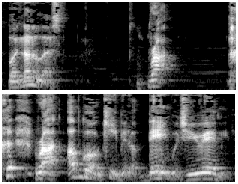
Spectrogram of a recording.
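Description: A hoarse man hosting his own show, giving blunt, slangy casual commentary and often asking "you feel me". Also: a little high, expressive, unhurried, sharp tone, faint music behind. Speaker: host.

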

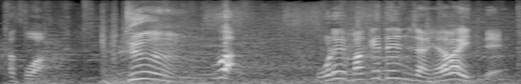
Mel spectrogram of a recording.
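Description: Excitable Kansai man calling his game. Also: very high voice, fast. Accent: Kansai Japanese. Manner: excitable, shouts and laughs at big plays. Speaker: gameplay commentator. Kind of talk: live game commentary. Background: background music.

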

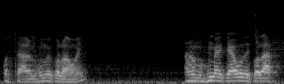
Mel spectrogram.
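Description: A young man giving casual gameplay commentary, excitable, swearing often and talking to himself as he plays. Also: fairly high pitch, racing, muffled recording, slight background noise. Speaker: gaming streamer.

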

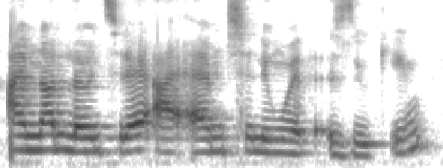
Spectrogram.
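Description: A young woman from South Africa hosts an interview in a bright studio. She talks in a lively, chatty way and laughs often. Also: mid-range voice, normal speed. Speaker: talk show host. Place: bright studio set with pink rug.

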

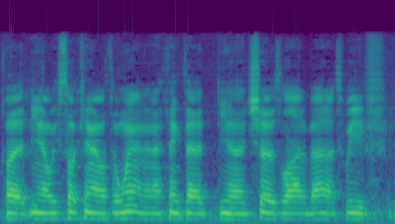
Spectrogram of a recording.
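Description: Young male athlete at a postgame presser; low, flat delivery, hesitant, faint background hum. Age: young adult. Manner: halting, many fillers and restarts. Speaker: college basketball player. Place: press conference room with sponsor backdrop. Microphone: table microphone.

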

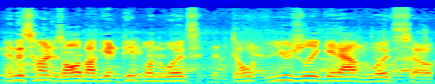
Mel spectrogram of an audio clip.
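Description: A man hosting a hunting vlog and opening the episode in a lively, playful way. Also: a little high, quick pace, lo-fi sound, a loud crowd. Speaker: channel host. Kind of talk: upbeat vlog intro. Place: outdoors at a campsite.

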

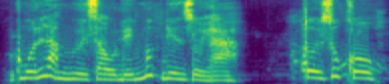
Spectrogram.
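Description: A woman reads a scornful, rich young bully in a dubbed drama. The voice sits a little high. Every line drips with condescension. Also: animated, quick pace, warm tone, lightly acted. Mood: mocking. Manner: sneering, condescending.

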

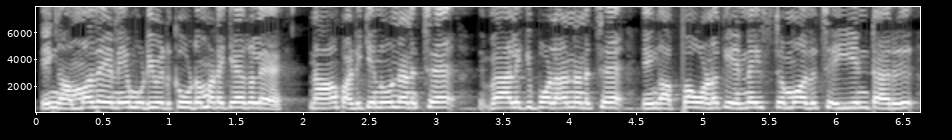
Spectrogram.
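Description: A woman voicing a fretful young village woman in a comic skit, with a squeaky, pitched-up voice. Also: monotone. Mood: worried. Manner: rapid, bright, squeaky high voice. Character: young village woman, upset, fretting over marriage.

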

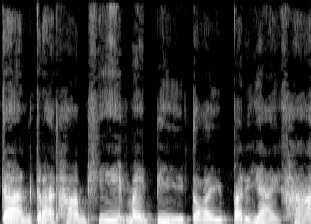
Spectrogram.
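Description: Lady teaching in thai as a foreigner, a bit halting, polite, highish voice. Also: animated. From China. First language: Chinese. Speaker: presenter on cultural etiquette. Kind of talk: explanatory lesson to camera.

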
